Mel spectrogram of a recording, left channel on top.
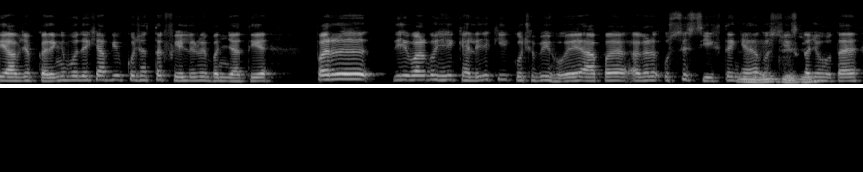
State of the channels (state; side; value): silent; right; 56 dB below the other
